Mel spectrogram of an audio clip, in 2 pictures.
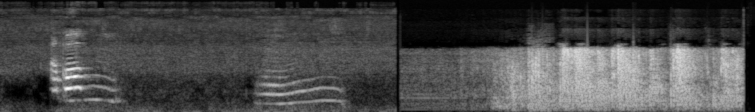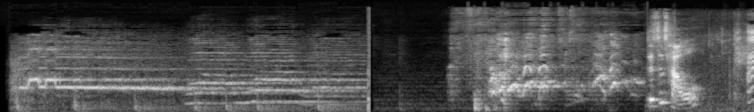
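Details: Domestic cat meowing in a funny-cat compilation: two clear, wavering meows early on, followed by a loud rushing noise, then other drawn-out tonal cries and abrupt cuts between scenes.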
